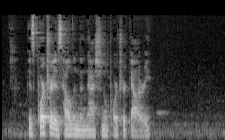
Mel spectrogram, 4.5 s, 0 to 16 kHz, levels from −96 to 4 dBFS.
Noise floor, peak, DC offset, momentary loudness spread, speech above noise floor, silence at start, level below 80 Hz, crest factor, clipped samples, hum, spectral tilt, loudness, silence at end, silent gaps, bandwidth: -54 dBFS; -2 dBFS; under 0.1%; 13 LU; 33 dB; 0.55 s; -42 dBFS; 22 dB; under 0.1%; none; -4.5 dB/octave; -21 LUFS; 1.5 s; none; 11.5 kHz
